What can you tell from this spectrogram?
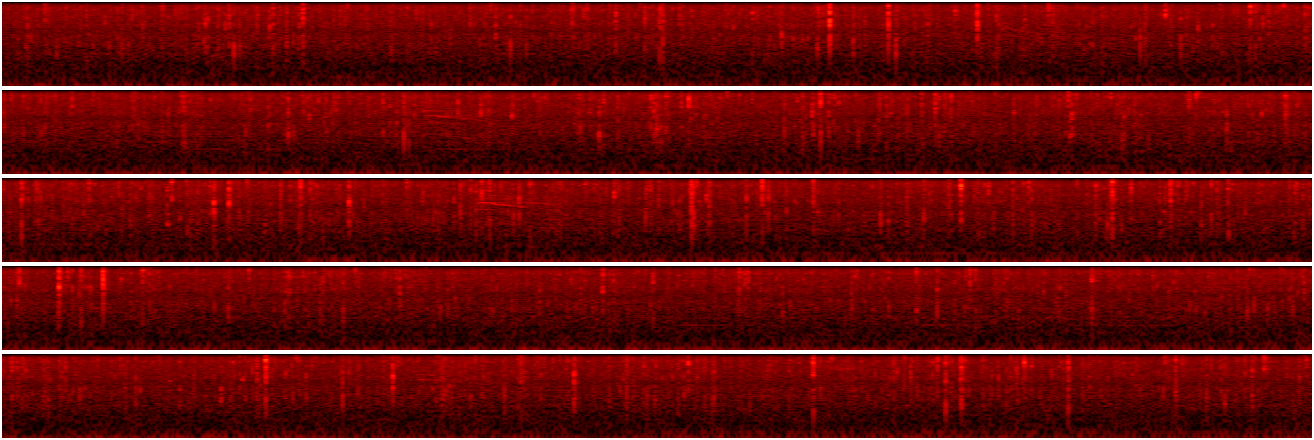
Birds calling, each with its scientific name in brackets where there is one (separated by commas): Yellow-bellied Sapsucker (Sphyrapicus varius)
